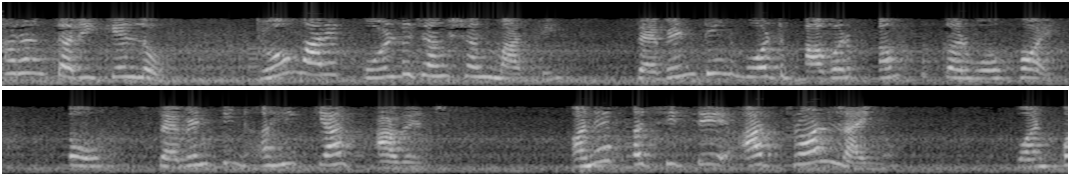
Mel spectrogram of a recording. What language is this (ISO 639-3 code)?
guj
